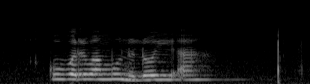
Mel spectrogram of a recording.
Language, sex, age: Tsonga, female, 19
